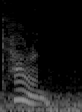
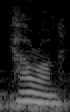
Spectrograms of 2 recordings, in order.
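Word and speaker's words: Charon: It's just as you described it, only your pronunciation is a little off. The name you heard wasn't Karen. It was C H A R O N as in Kon, the fairyman of the dead. Karon, who in exchange for the right coin, helps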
